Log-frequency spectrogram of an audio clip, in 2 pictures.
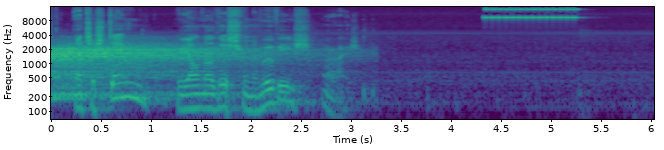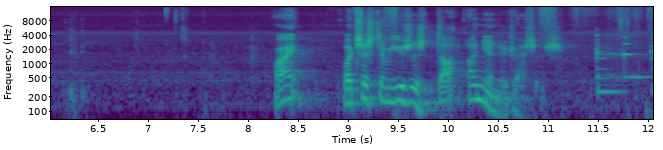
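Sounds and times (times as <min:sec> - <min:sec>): high-pitched fluttering electronic tone: 0:00.0 - 0:03.2.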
